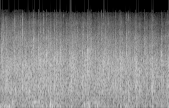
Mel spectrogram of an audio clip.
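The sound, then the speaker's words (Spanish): An audience claps for Norway as a participant from Norway is introduced, a dense crackle of many hands at an even, moderately loud level throughout, with no voices standing out. “Yeah, you guys can clap for Norway.”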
